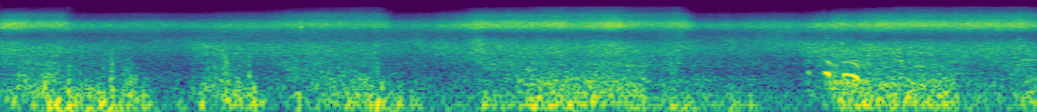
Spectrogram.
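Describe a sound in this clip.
Rough waves crash and churn against a sea wall.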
